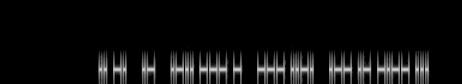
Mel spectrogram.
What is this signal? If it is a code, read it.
Morse code, heard as a keyed tone, about 50 wpm, 700 Hz. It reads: IN A LOT OF WAYS
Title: Sets of 5 Words Encore 50wpm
